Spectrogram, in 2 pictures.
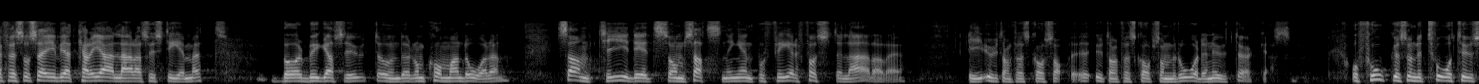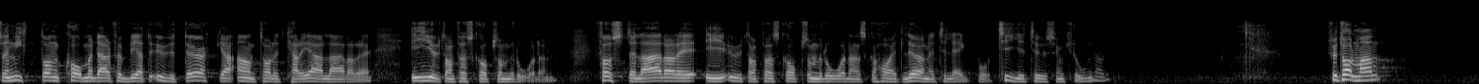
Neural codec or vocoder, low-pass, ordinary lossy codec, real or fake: codec, 16 kHz, 8 kbps, FunCodec, trained on Chinese and English, 25 frames a second; none; none; fake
